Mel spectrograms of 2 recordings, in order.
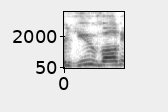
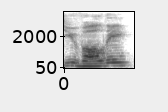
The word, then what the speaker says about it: Uvalde: They pronounce it, as far as I understand, it's Uvalde. That's how they pronounce it on the news. So whether or not that's correct, I don't know, but that's the way I've heard it, Uvalde.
